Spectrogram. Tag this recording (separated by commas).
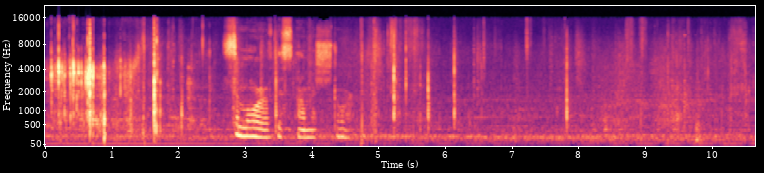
Speech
